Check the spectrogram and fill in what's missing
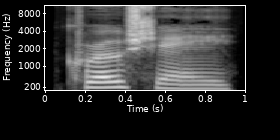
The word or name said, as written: crochet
